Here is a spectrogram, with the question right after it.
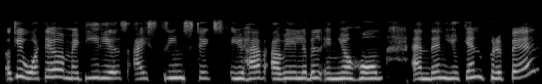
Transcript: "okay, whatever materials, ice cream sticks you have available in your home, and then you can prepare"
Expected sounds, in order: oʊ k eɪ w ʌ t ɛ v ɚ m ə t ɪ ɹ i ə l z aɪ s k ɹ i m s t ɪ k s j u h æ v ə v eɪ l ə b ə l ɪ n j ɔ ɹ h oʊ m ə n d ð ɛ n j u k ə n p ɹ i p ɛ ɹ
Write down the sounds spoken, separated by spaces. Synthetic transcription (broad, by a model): oʊ k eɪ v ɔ t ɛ v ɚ m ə t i ɹ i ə l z aɪ s k ɹ i m s t ɪ k s j u h æ v ə v eɪ l ə b ə l ɪ n j ɔ ɹ h oʊ m ə n d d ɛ n j u k ə n p ɹ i p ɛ ɹ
